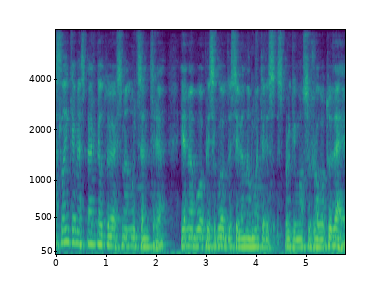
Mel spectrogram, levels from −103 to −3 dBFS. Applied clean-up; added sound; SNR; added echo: neural separator model SepFormer DNS4.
